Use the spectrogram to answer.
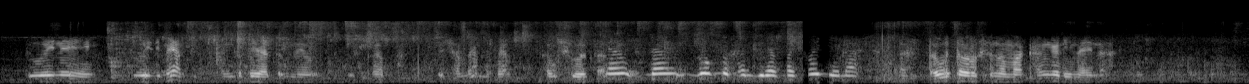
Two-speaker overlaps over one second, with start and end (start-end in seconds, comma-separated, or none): none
